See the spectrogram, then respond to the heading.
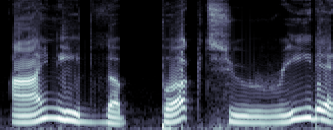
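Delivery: very slow, deliberate, spelled-out delivery. Retelling a tv character who repeats her request to slow listeners: imitating someone talking slowly. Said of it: "talks slowly".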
